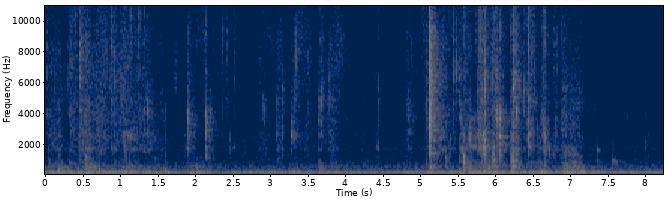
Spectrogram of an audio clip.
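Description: Faint wet squishing and soft clicks of hands rubbing cleansing foam over the face, with one sharper click about five seconds in. A steady low hum runs underneath.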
